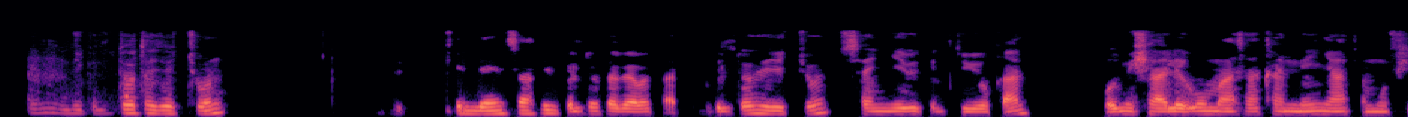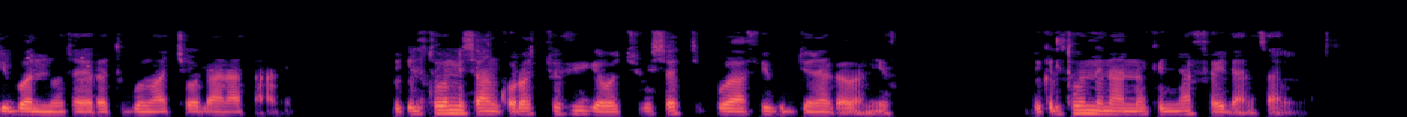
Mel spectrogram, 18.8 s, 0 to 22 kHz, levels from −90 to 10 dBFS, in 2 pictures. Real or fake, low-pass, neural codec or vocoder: real; 7.2 kHz; none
